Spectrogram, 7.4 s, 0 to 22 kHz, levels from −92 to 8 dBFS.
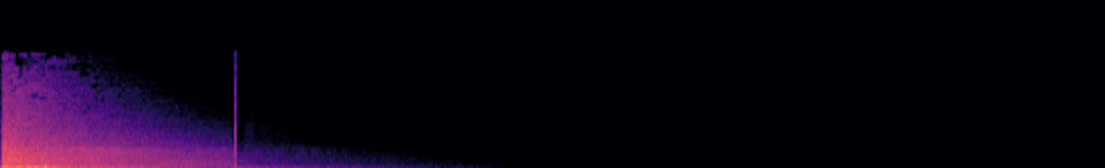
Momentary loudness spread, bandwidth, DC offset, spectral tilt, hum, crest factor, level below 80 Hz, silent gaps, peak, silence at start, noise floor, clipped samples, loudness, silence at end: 24 LU; 13.5 kHz; under 0.1%; -5 dB/octave; none; 24 dB; -34 dBFS; none; -10 dBFS; 0 s; under -90 dBFS; under 0.1%; -29 LUFS; 6 s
